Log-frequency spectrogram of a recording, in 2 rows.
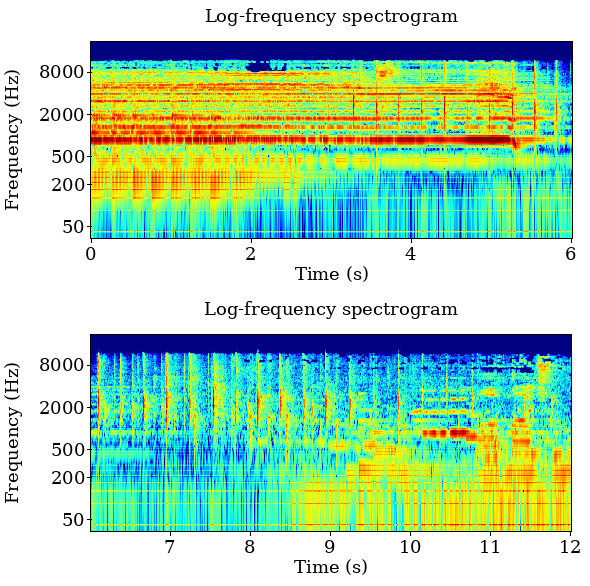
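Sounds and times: hands clapping: 0:05.4 - 0:12.0.

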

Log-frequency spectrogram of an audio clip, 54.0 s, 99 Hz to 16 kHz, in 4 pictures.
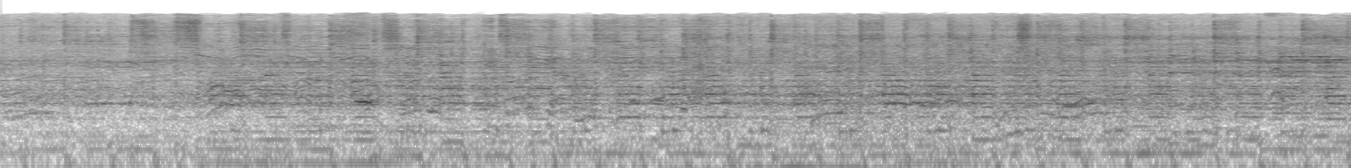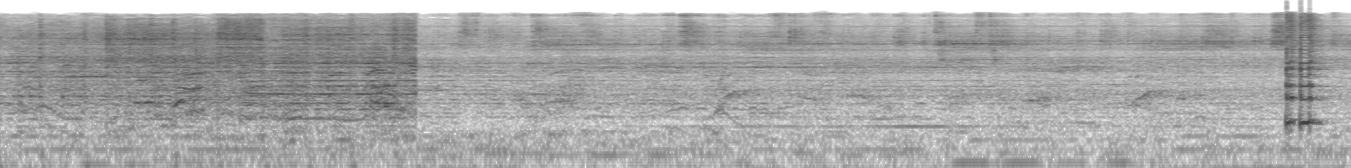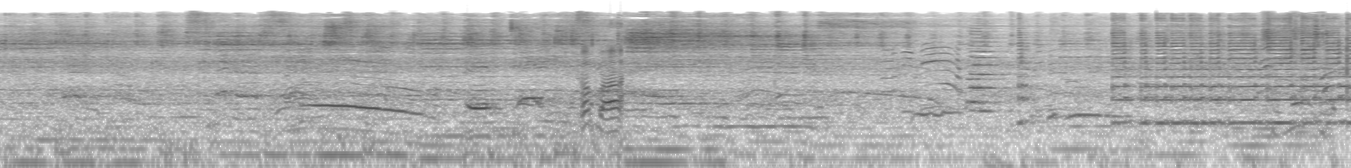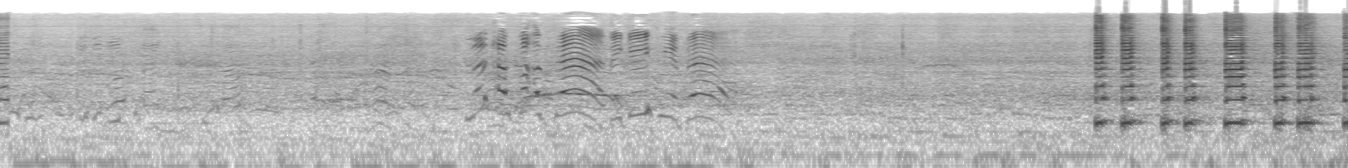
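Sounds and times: music playing: 0:00.0 - 0:54.0
short horn toots: 0:26.4 - 0:26.9, 0:51.5 - 0:54.0.

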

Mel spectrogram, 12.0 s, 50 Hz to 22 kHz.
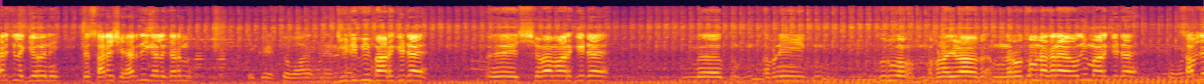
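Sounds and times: man speaking: 0:00.0 - 0:06.1, 0:06.8 - 0:12.0
street traffic rumble: 0:00.0 - 0:12.0.

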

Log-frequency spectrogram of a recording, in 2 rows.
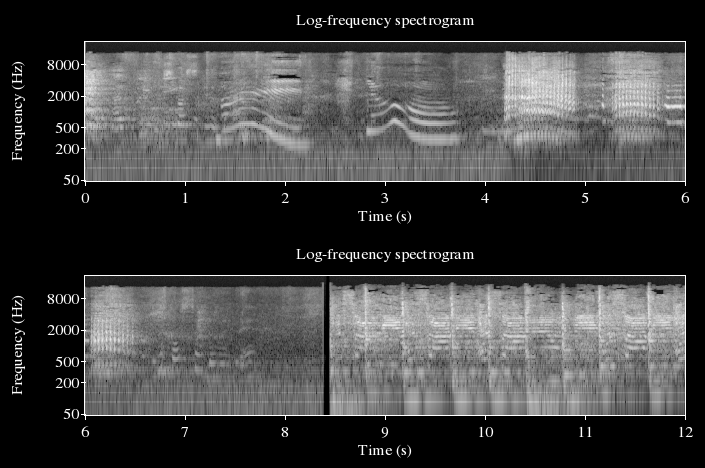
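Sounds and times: penguin calling: 0:04.2 - 0:06.7.

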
